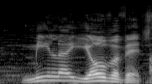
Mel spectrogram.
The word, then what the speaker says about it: Jovovich: No, I always get this wrong. Mila Jovovich. That's how you say it.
